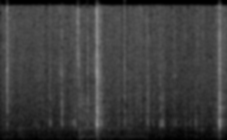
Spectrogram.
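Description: Small plastic case being prised open with a metal tool worked into its seam: scattered faint clicks and scrapes, with one sharper click about halfway through.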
